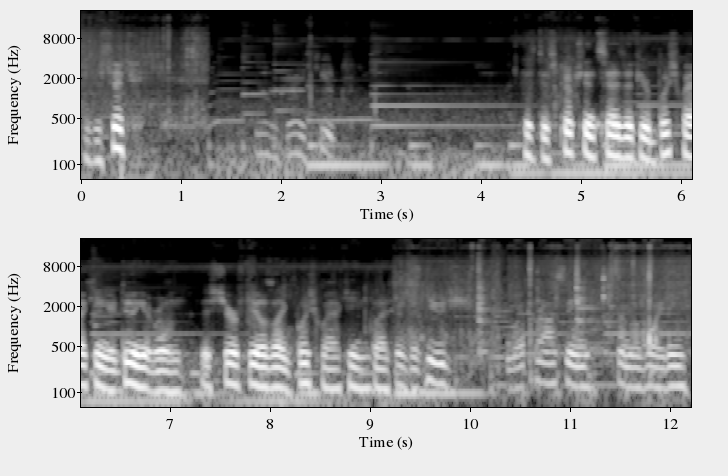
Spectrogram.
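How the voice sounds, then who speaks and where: A man's voice: mid-range voice, fairly even intonation, a little slow, pauses often, warm tone, poor audio. Chatty man narrating a trail ride outdoors. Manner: chatty, self-narrating, breathless from effort at times. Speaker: bikepacking vlogger. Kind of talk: casual narration while riding. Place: outdoors on a swampy forest trail. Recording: music playing underneath. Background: music.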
